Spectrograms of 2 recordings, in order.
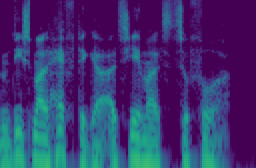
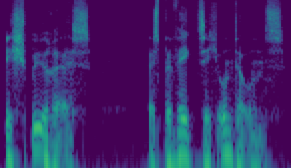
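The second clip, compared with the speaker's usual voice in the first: leiser, nur angedeutet geflüstert; gedämpft und unheilvoll, halb geflüstert; angedeutetes Flüstern; 3 semitones lower, 5 dB quieter than usual. A narrator's reading. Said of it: "flüsterte er". (leise, beinahe flüsternde Warnung)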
